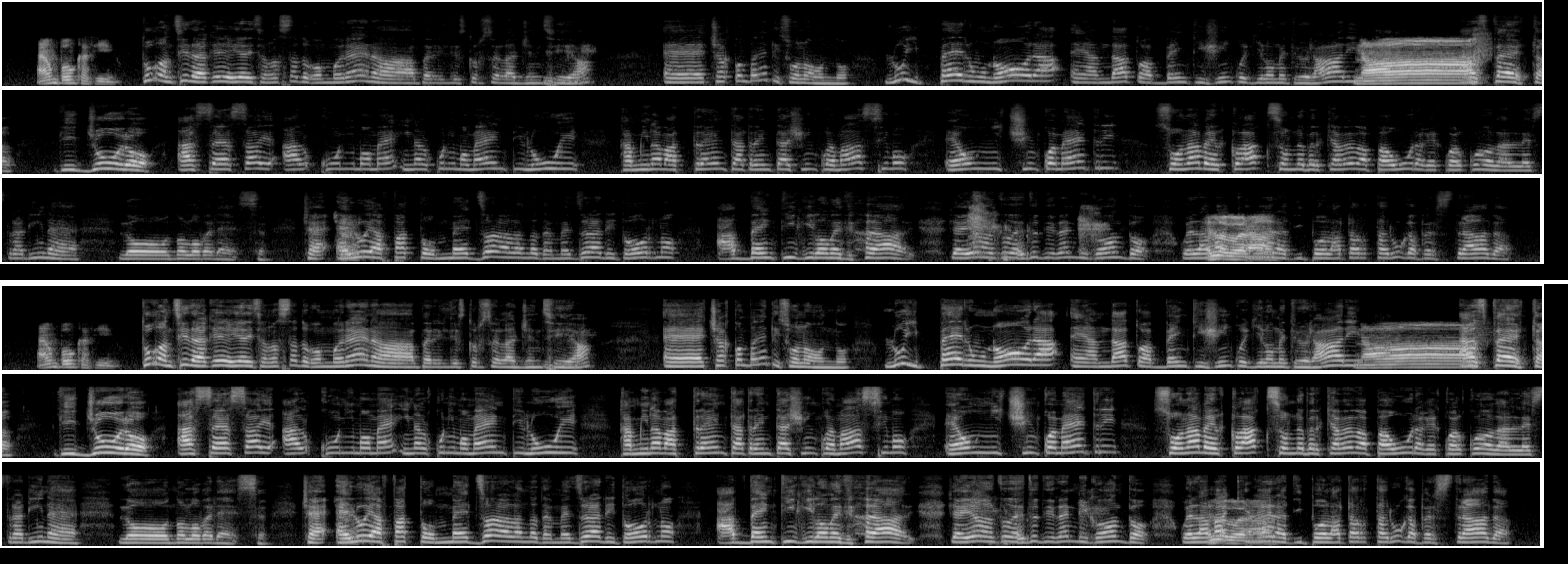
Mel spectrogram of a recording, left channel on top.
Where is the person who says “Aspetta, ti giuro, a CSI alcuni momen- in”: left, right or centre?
Right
